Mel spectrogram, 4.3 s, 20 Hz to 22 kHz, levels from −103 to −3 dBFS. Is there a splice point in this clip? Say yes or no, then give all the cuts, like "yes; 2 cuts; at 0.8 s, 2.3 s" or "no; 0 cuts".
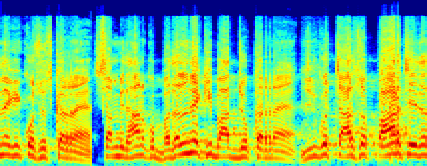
yes; 2 cuts; at 0.9 s, 3.0 s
